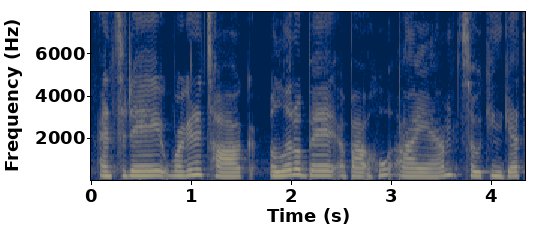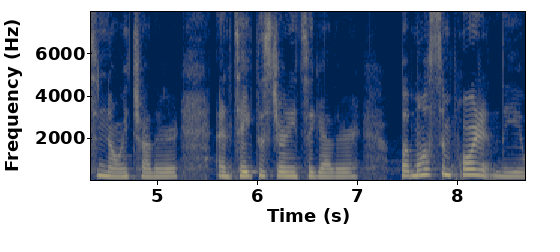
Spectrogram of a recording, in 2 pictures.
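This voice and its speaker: Upbeat young woman hosting a video. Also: on the high side. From Los Angeles. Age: 20s. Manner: upbeat and chatty, drops in Spanish words. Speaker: host. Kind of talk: friendly scripted video introduction.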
